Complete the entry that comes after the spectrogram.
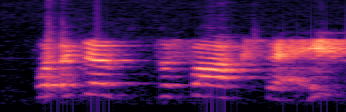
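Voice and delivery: ordinary talk

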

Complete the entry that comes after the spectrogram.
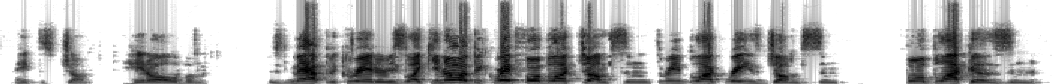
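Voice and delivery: loud, horrible put-on Boston accent. A player complaining while playing a jump map, in a really crappy Boston accent. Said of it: "Why am I putting on a really crappy Boston accent?".

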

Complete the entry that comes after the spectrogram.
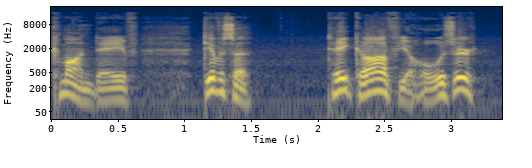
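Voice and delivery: mock, put-on Canadian accent. Host reading a listener's comment aloud to Dave, in a Canadian accent. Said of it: "There's a good Canadian accent".

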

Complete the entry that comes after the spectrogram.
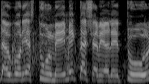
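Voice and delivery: pleading. In a drama, a character pleads with Szidi, begging. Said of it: "könyörögve kérlek".

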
